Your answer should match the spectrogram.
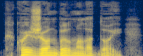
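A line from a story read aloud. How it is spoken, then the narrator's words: Whispering elderly woman. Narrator (Russian): шептала одна пожилая женщина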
